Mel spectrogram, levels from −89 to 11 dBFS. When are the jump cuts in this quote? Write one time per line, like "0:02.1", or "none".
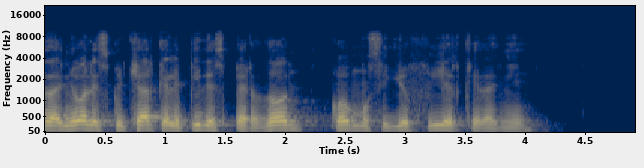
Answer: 0:02.4

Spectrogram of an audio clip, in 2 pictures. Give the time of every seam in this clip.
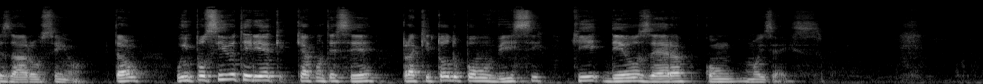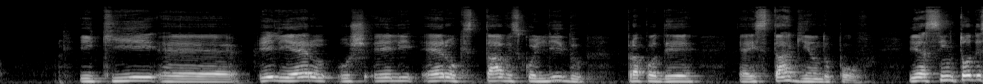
0:10.5
0:12.3

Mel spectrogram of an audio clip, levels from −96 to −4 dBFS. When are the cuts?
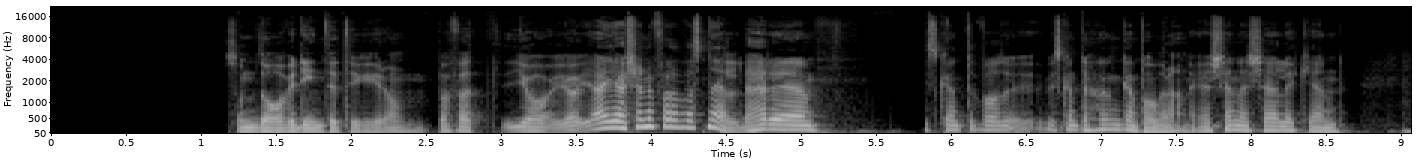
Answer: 0:05.7
0:07.6

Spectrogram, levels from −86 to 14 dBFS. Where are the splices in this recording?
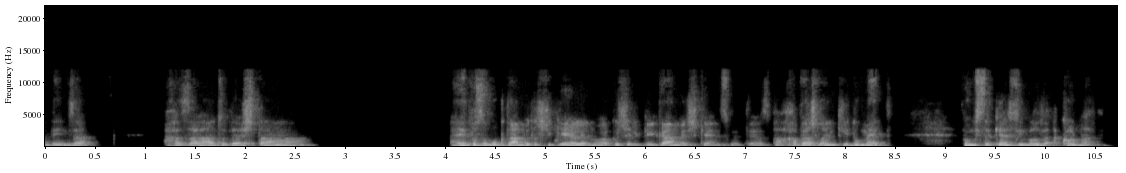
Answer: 0:07.3

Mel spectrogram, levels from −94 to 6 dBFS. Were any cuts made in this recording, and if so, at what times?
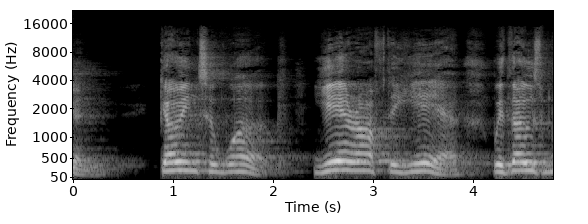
none

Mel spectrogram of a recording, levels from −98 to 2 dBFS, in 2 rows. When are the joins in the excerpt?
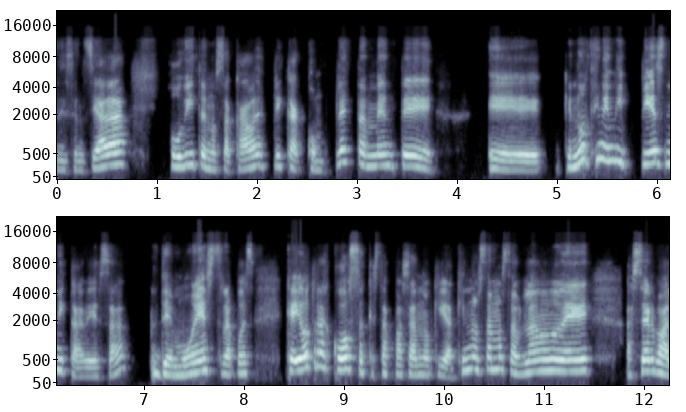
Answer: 0:06.9

